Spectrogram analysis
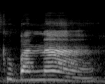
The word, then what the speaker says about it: Cubana: It ends in A, by the way. I know. It's Cubana, not Cubano. Cubano.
